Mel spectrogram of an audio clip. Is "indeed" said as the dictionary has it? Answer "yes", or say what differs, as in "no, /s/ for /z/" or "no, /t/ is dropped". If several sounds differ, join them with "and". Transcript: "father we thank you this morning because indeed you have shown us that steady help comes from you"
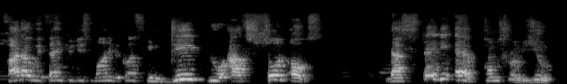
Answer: yes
